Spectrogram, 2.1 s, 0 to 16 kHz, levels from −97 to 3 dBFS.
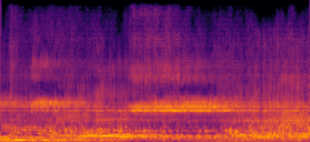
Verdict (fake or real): fake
